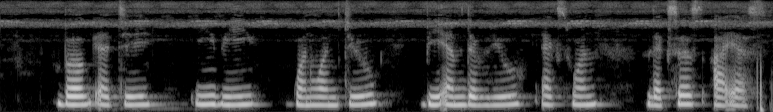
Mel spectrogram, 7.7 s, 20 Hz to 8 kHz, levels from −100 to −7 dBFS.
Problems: background sounds at intervals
